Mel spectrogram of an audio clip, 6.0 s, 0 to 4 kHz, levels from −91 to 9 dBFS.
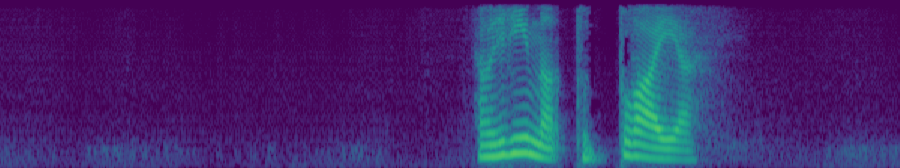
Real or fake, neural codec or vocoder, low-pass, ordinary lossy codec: fake; codec, 16 kHz, 0.5 kbps, X-Codec, HuBERT features, trained on LibriSpeech; 3.6 kHz; AAC, 24 kbps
